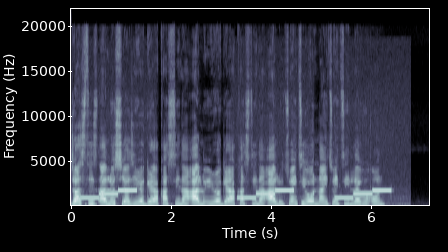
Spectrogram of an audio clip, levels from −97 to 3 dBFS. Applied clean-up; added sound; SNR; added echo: none; Telephone; 0 dB; none.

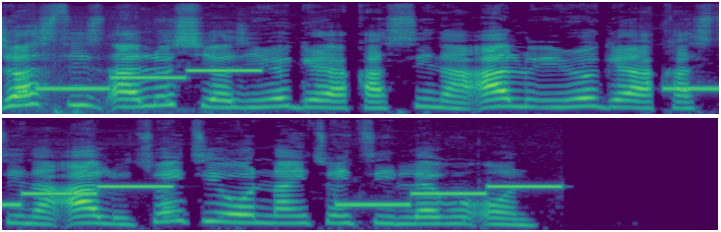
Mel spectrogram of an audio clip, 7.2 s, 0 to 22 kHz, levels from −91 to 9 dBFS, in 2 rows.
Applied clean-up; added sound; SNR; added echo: classical method spectral subtraction.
